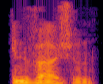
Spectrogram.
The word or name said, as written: inversion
